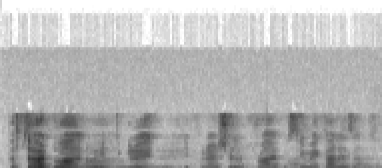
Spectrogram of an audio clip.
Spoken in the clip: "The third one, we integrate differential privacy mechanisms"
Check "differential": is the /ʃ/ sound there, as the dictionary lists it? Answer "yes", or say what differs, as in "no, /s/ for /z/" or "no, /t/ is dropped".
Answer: yes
